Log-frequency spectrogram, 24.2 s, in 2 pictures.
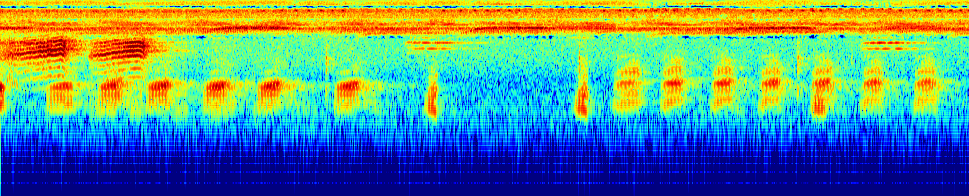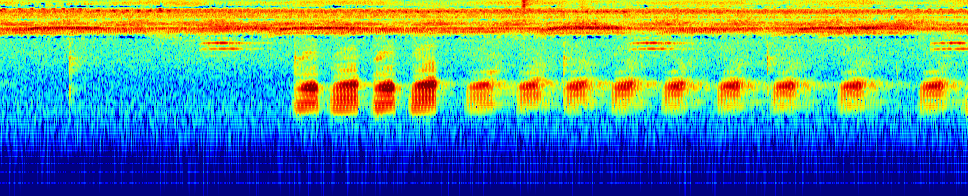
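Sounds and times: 
orange thighed treefrog croaks: 0.0s - 5.6s, 7.2s - 12.0s, 15.6s - 24.2s.

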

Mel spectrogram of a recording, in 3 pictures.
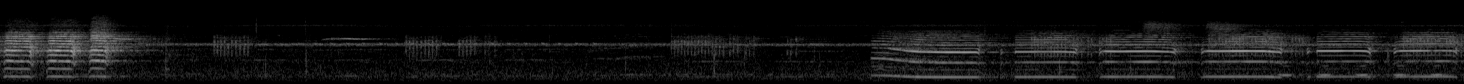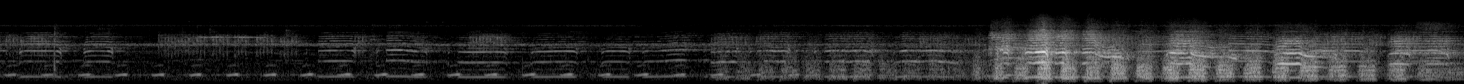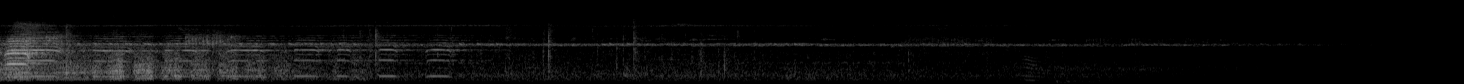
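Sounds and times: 
steady high insect whine: 0.2s - 42.5s
yellow-casqued hornbills honking: 21.8s - 33.1s.

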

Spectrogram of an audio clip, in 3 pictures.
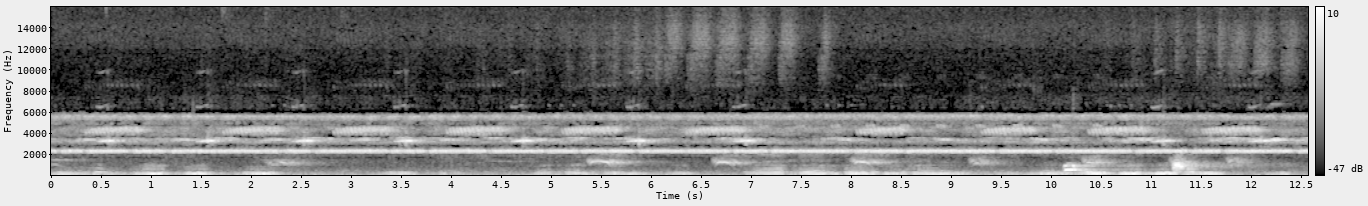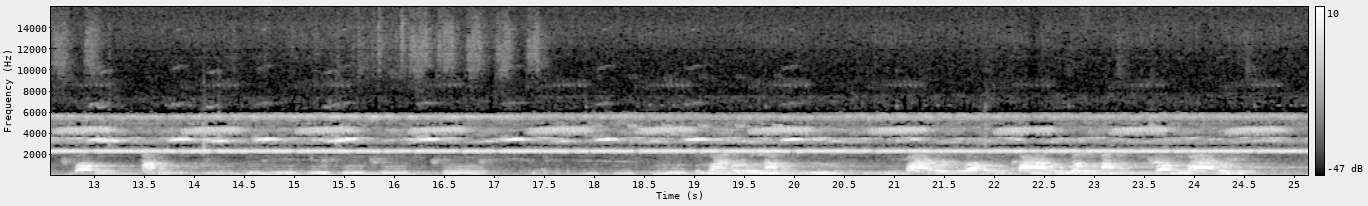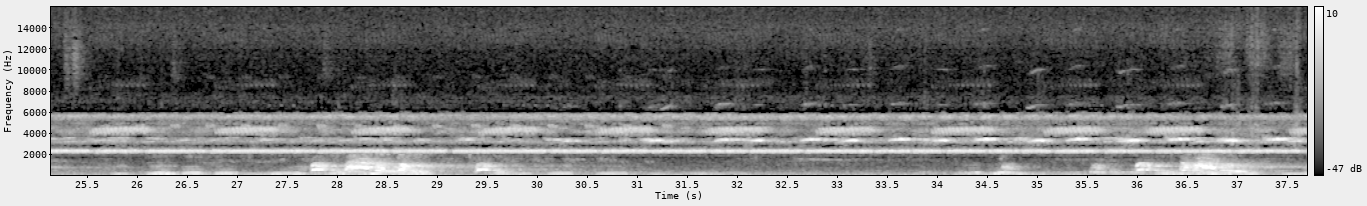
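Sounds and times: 
lion in Tanzania: 0.0s - 32.4s, 33.6s - 37.6s
monkeys in Tanzania: 10.0s - 31.0s, 34.2s - 37.6s.

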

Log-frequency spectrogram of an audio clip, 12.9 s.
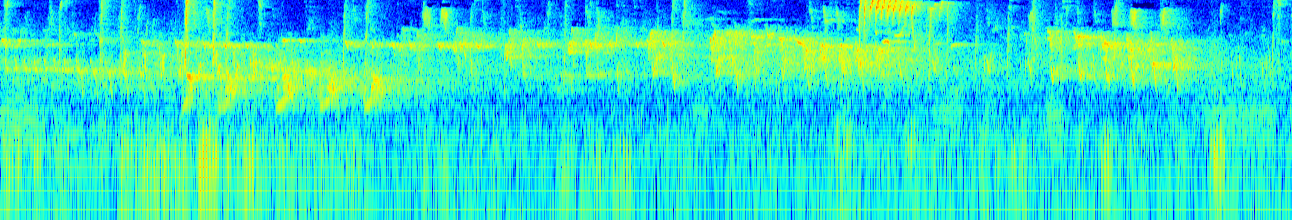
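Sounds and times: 
magpies calling: 0.0s - 12.9s
thornbills chirping: 0.0s - 12.9s
kookaburra calling: 1.8s - 4.2s.

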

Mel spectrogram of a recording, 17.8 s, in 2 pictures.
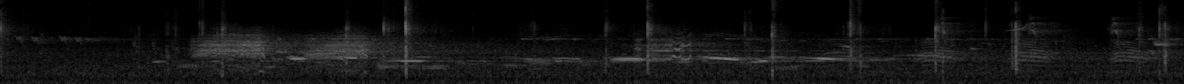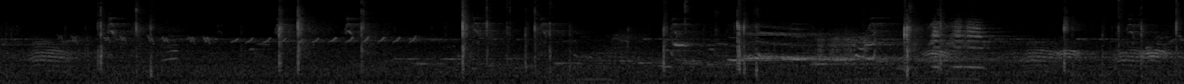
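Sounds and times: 
glossy black cockatoo calls: 1.2s - 9.5s, 13.1s - 17.7s.

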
